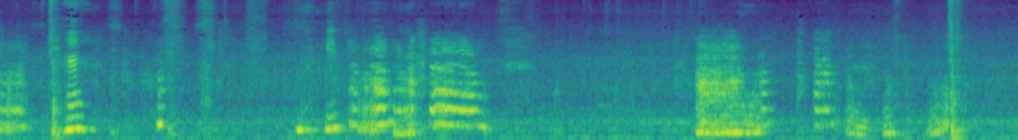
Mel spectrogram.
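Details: Chihuahua puppy seeking affection while its owner is in the bathroom, giving short whimpers and a few drawn-out, wavering whines separated by quiet gaps, with a couple of sharp knocks in between.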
